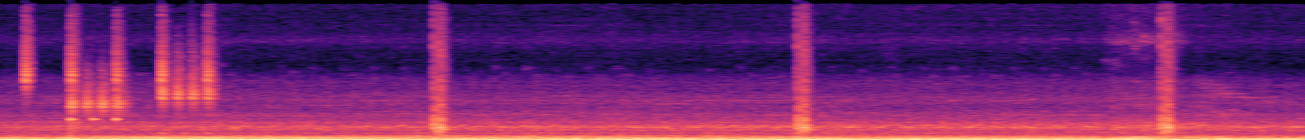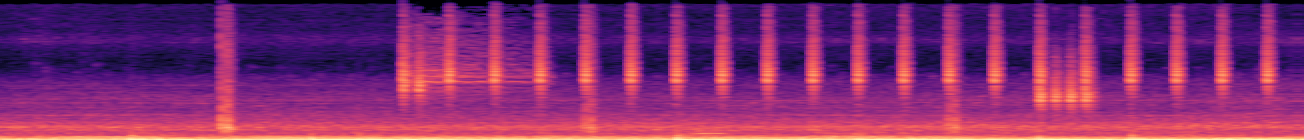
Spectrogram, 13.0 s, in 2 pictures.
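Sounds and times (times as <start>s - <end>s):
low rumble: 0.0s - 5.3s, 7.2s - 13.0s
train engine drone: 0.0s - 13.0s
sharp clicks: 0.4s - 1.2s.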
